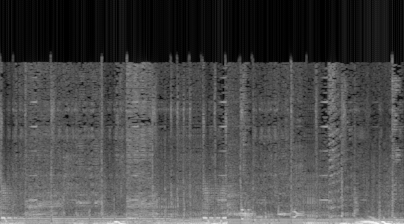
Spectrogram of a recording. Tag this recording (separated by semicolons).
ambeint; cinema; experimental; glitch; idm; processed; soundscape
